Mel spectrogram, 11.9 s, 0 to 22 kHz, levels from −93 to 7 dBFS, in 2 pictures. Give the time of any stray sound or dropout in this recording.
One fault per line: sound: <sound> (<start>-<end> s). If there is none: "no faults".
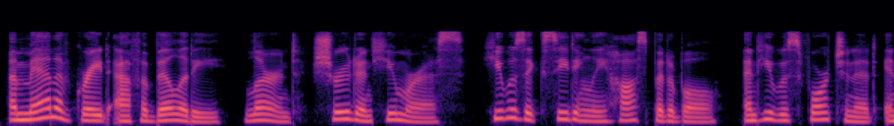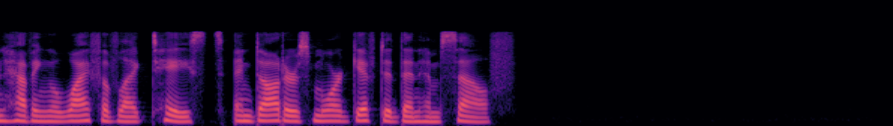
no faults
